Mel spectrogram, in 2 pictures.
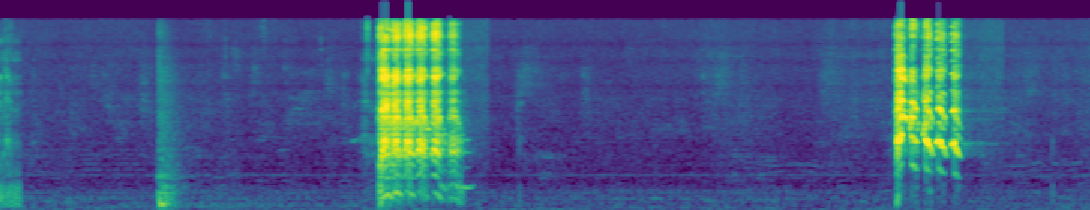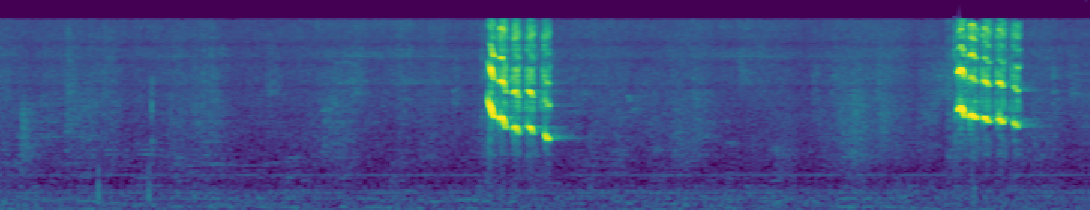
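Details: A captive Little Rock Hyrax (Dassie), awaiting release and startled by a raised hand while eating apple, gives loud, harsh, rattling complaint calls in short bursts with long quiet gaps, continuing for minutes.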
